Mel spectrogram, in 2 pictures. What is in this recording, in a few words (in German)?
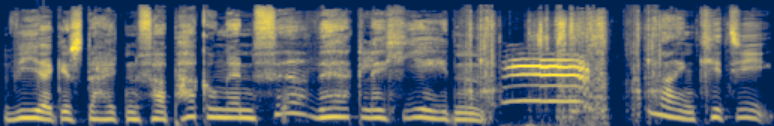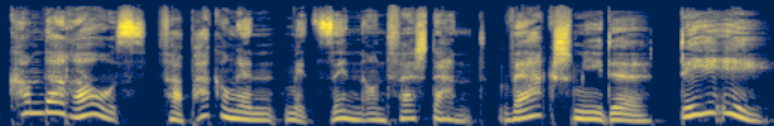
Funkspot; WerkSchmiede Design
